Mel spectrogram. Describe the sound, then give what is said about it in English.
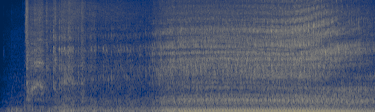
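A three-wheeled Dymaxion car engine cranks briefly, catches after a few seconds, and settles into a steady, loud, rumbling idle, with no voices. “the three-wheeled Dymaxion car, the back wheel turns, you know, like a rudder of a ship.”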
